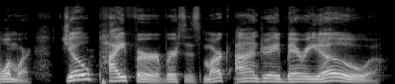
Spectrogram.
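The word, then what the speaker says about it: Marc-André Barriault: more Joe Piper versus Mark Andre berio that's how you say it even though it doesn't look like it that's Frenching it up a little bit do you like um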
